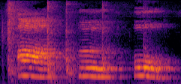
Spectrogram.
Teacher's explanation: Dilin arxa hissəsində yaranan saitlərə biz deyirik qalın.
